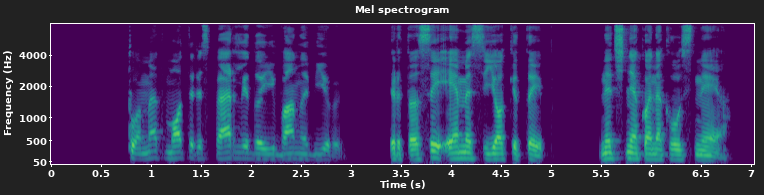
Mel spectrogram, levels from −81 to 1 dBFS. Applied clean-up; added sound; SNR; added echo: none; none; none; none.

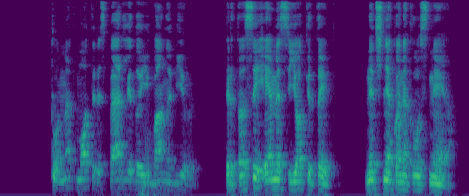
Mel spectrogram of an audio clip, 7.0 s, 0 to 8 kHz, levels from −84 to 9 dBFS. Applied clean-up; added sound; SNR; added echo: none; Whoosh, swoosh, swish; 16 dB; reverberation time 0.2 s.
